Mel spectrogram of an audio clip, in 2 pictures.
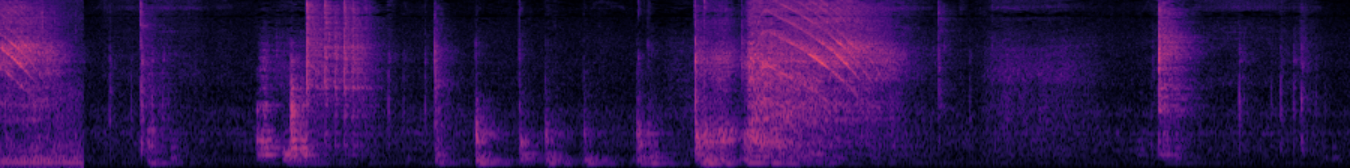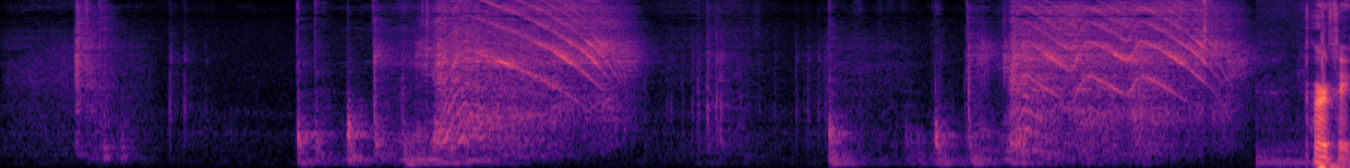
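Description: Power drill running in about five short bursts, backing screws out of magnetic cabinet door catches, its pitch falling as each run slows, with small clicks of the bit and screws between runs.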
